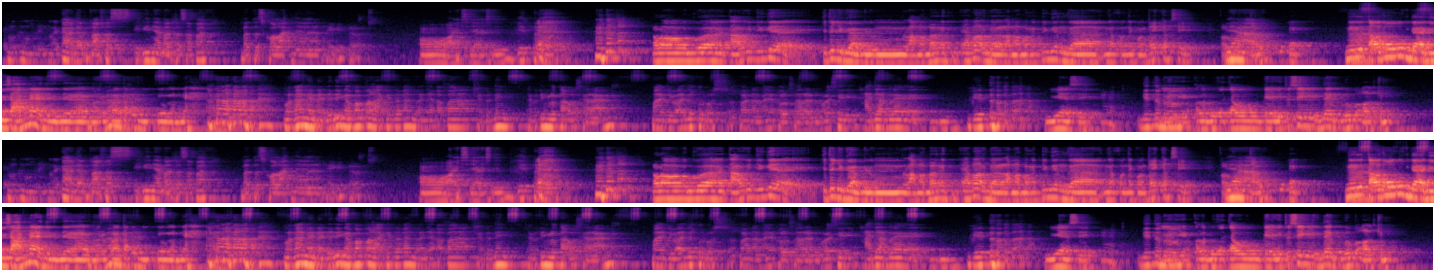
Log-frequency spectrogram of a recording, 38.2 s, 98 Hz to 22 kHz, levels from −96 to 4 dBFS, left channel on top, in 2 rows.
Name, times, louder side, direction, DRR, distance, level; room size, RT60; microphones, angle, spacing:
voice 1, 0.1-2.8 3.2-4.8 6.0-6.2 6.6-7.4 7.9-8.4 16.3-16.8 17.9-18.4 20.2-21.0 21.8-27.3 27.8-31.4 32.0-32.9 33.7-34.0 34.2-34.9 36.5-36.6, equal, 5° left, 3 dB, 1.2 m, -31 dB
voice 2, 5.6-6.7 7.1-7.4 8.7-15.8 16.3-16.8 17.2-17.3 17.9-22.2 31.6-31.8 33.0-33.6 34.5-37.6, right 1 dB, 30° right, 5 dB, 1.5 m, -25 dB
Insect, 17.8-18.2 18.8-19.0 19.7-19.9 20.3-20.5 20.9-21.2 21.7-21.8 22.1-22.4 22.9-23.1 23.4-23.7 23.9-24.3 24.6-24.9 25.1-25.4 25.8-26.0 26.4-26.5 26.8-26.9 27.3-27.6 27.9-28.8 29.1-29.3 29.5-29.8 30.1-30.8 31.1-31.3, right 13 dB, 45° right, 1.6 m, -40 dB
18.5 x 15.5 x 4.2 m, 1.2 s
head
